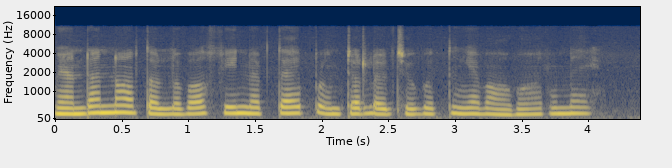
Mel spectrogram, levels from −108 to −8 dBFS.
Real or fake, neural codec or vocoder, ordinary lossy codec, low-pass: fake; codec, 24 kHz, 0.9 kbps, WavTokenizer, small release; none; 10.8 kHz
